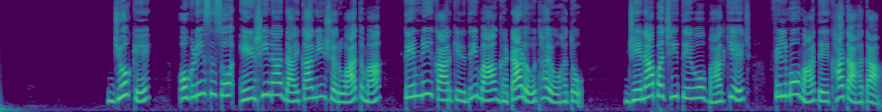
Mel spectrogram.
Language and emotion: Gujarati, neutral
